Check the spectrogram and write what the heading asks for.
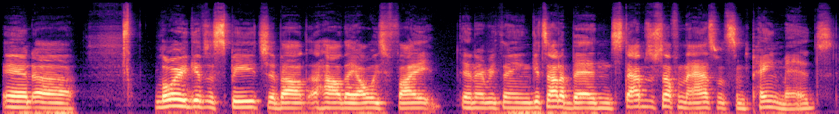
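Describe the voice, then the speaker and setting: A man's voice: fairly high pitch, fairly even intonation, normal speed, smooth. A man co-hosting a podcast, recapping a movie in loose, jokey, profane chat full of "uh" and "like". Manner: rambling, filler-heavy, profane, jokey. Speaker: podcast co-host.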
